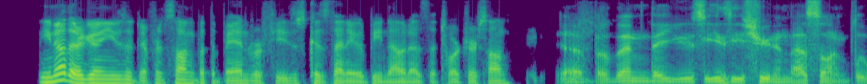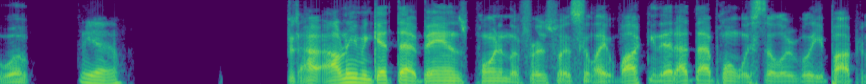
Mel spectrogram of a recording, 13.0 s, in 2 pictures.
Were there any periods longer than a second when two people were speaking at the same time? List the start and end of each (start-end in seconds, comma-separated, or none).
none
